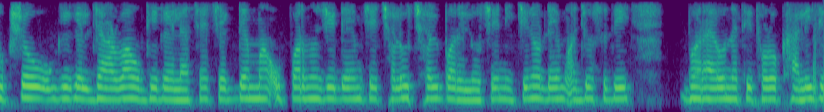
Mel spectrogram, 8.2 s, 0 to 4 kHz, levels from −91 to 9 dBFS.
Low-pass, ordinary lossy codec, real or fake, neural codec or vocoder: 3.6 kHz; none; real; none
